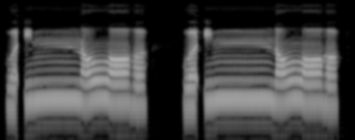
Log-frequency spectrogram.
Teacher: पहले नून के ऊपर शद है, गुन्ना करेंगे, ना के अंदर साउंड पैदा करेंगे, फिर इस नून को इस लाम के साथ प्लस करेंगे लफ्ज़ अल्लाह के, ठीक है।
